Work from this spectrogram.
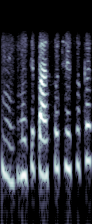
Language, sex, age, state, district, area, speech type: Hindi, female, 45-60, Madhya Pradesh, Balaghat, rural, conversation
